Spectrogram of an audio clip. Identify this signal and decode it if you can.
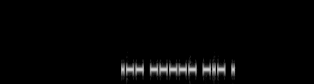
Morse code, heard as a keyed tone, about 47 wpm, 700 Hz. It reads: W0KE
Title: USA Call Signs - 4 Characters - Repeated 2x - 50wpm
